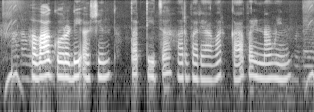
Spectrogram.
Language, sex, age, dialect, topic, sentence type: Marathi, female, 18-24, Varhadi, agriculture, question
